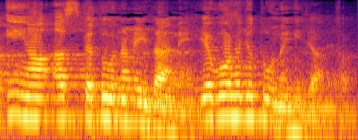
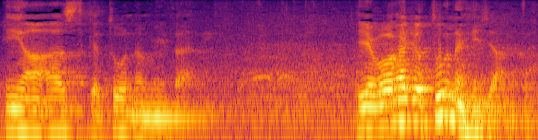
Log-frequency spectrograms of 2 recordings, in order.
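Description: First: Mildly haughty put-down; arrogant. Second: Innocent. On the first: Scholar dismissing an ignorant villager, arrogant. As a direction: answer as if the asker is beneath you. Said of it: "انہوں نے بڑے تکبر سے کہا". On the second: Dervish returning the scholar's own words, softly innocent. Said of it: "بڑی معصومیت سے بولے". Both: Retold or imitated.

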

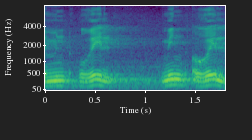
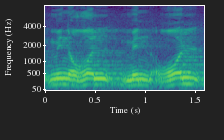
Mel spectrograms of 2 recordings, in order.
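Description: First: "غل" with a clear i after a light gh; thin the gh of "غل" with a clean i vowel; lighter ghayn. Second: "غل" with a thick, dark gh and backed vowel; over-round the vowel in "غل"; over-heavy ghayn. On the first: Teacher correcting the heaviness, light gh. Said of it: "الكسر دائمًا يضعف التفخيم". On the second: Teacher showing excess heaviness, dark thick gh. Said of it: "المبالغة في تفخيمه وهي مكسورة". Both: Shown as a demonstration.

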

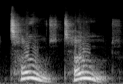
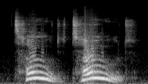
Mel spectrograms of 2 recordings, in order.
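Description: First: High, loud, more desperate shout; crying out. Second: Loud, high-pitched calling shout; excited shout. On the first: Frog calling unanswering Toad, crying out desperately. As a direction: call out with urgency. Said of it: "cried Frog". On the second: Frog at Toad's door, shouting to wake him. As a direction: holler a friend's name to wake him. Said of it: "shouted Frog". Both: A narrator's reading.

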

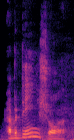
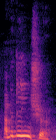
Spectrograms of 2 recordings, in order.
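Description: First: Aberdeenshire ending in a full "shire"; trying the pronunciation. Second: Aberdeenshire ending in a short "shuh", higher and louder; trying another pronunciation. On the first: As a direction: say Aberdeenshire with the last part rhyming with "fire". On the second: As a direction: reduce the end of Aberdeenshire to "shuh". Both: Shown as a demonstration. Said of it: "place called Aberdeenshire".

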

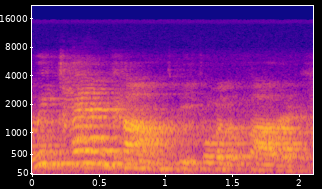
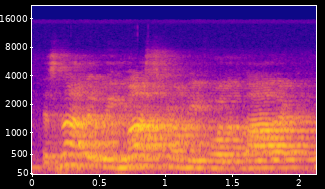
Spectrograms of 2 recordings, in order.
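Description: First: "can" lifted out, then falling away; stress on can. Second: "not" and "must" punched, the rest lighter; stress on must. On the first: Preacher tells congregation prayer is open to them, stressing "can". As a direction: lean on "can" as the correction. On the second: Preacher tells congregation prayer is no duty, stressing "must". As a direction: lean on "must" to reject it. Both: Shown as a demonstration.

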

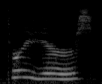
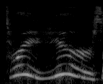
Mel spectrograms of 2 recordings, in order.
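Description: First: Said in the usual way. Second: Louder astonished repeat. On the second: Retold or imitated. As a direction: echo it in shock. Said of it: "I said, astonished".

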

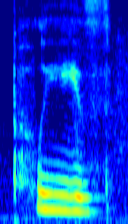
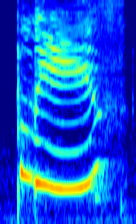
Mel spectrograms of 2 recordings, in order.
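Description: First: Soft, tight-throated plea; whiny plea. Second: Very high squeaky mimicry; mock the plea in a drawn-out squeak. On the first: Acted. Cornered kid begging bullies, small and whiny. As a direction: plead softly through a clenched throat. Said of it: "My voice squeaked through my tight and clenching throat, sounded high and whiny". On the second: Bully imitating the victim's plea, squeaky and mocking. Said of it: "the kid said in a squeaky voice, mocking me".

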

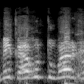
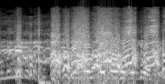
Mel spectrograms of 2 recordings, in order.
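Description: First: Much higher, louder curse through laughter; shouted curse. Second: Very high, very loud and slow, dissolving into laughter; drawn-out shrieking curse. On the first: Priest hearing the boy in the confessional, shouted curse. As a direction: explode in outrage. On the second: Priest repeating his curse at the boy, drawn-out shriek. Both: Acted.

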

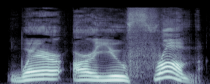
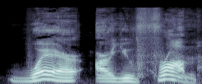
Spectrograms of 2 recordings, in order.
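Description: First: Slow, much higher, louder bellowed question; interrogator's savage drawn-out scream; furious scream. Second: Slow, louder, higher scream into his face; drawn-out interrogator scream. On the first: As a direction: tear the answer out of him. Interrogator repeats during torture. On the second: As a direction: bellow the question at the prisoner. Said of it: "he screamed into the moaning man's face". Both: Acted.

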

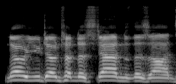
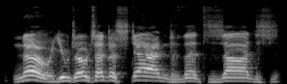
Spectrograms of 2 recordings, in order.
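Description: First: High, loud protest; Zod's loud voice. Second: Loud, high, slow character protest; high pleading cry from Zod; Zod's loud voice. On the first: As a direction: cry it out high as Zod. Zod voice retaken. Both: Acted.

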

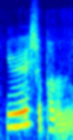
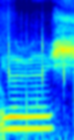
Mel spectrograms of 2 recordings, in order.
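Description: First: Said in the usual way. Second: Drawn out slowly; slow and deliberate. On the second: Shown as a demonstration. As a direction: say it slowly and clearly. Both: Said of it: "Yürüyüşe çıkalım diyeceğim".

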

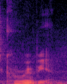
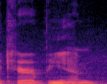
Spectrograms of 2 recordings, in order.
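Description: First: Caribbean with stress on RIB; second-syllable stress. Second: Caribbean as KARR-uh-BEE-un; first-and-third-syllable stress. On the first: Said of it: "I feel like it's Caribbean". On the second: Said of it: "but I feel like it's Caribbean". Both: Shown as a demonstration.

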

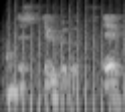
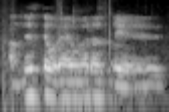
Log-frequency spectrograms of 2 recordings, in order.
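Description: First: Whispered mutter. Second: Said in the usual way. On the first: Real, not acted.

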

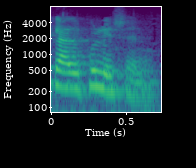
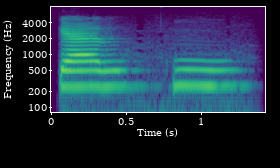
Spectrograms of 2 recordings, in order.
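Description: First: Said in the usual way. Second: calculation in four slow pieces, first one loud; syllable by syllable. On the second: Shown as a demonstration. Teacher counting syllables, calculation said slowly piece by piece. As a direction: break calculation apart with long gaps between syllables. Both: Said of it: "এইটো চাৰিটা শ্লেপ".

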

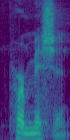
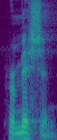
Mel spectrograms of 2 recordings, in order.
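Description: No difference in how they are said.

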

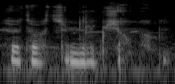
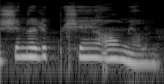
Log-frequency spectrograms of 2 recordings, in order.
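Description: First: Soft, hurried echo; quiet agreement. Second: Said in the usual way. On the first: Acted. Companion echoing the answer given to the waiter, quiet quick agreement. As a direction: agree quickly and much more softly.

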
